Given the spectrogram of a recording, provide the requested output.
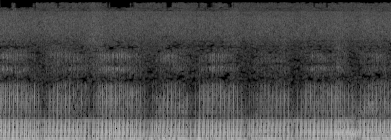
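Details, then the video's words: Fluffy male cat purring while receiving a massage indoors; steady, deep rumbling purr pulsing continuously with a regular rhythm, loud and close, with no other notable sounds. "Haku Fluffy Cat has a Massage/ ASMR"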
